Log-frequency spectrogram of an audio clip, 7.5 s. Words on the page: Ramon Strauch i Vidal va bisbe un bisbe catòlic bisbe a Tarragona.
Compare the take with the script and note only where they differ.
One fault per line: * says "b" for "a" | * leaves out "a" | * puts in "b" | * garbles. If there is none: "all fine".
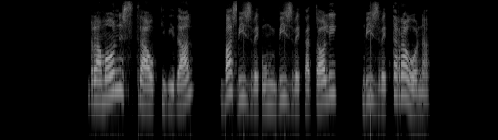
all fine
